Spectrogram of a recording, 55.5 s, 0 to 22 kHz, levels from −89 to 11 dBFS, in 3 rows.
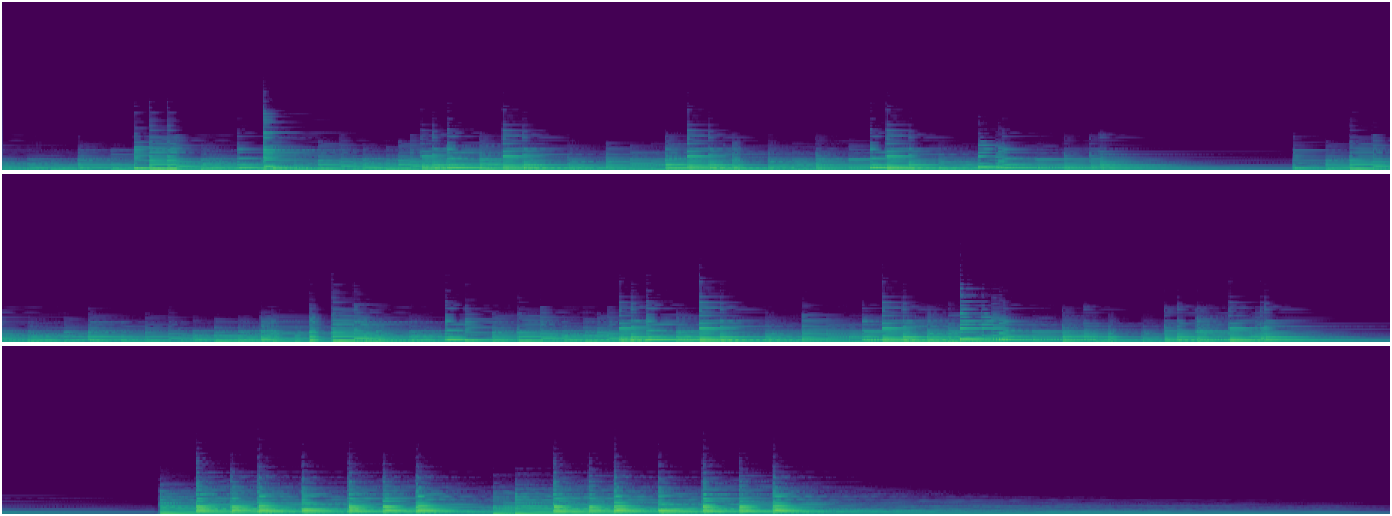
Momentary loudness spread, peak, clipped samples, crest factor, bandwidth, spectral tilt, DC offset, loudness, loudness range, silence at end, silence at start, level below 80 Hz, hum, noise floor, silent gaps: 17 LU; -2 dBFS; under 0.1%; 22 dB; 7.4 kHz; -9 dB/octave; under 0.1%; -23 LUFS; 13 LU; 2.4 s; 0 s; -54 dBFS; none; -57 dBFS; none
